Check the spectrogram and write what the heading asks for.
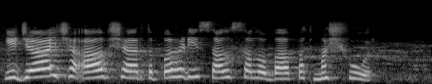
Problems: constant background noise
